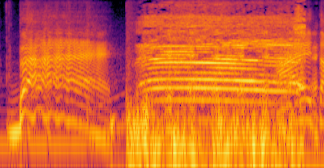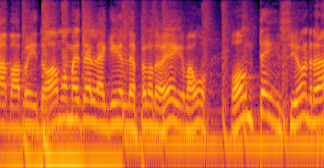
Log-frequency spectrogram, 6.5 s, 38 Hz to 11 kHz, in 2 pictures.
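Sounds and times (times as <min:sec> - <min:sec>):
speech: 0:00.1 - 0:02.2, 0:03.0 - 0:06.4
goat bleating: 0:01.4 - 0:03.1.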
